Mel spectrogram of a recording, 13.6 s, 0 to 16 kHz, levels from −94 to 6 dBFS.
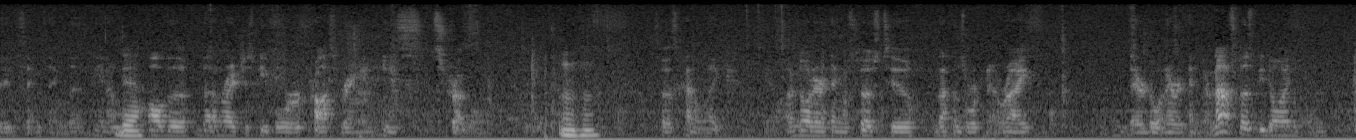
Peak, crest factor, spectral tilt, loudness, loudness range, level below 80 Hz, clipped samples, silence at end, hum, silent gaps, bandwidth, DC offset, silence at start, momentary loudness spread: -18 dBFS; 24 dB; -5 dB/octave; -41 LUFS; 3 LU; -66 dBFS; under 0.1%; 0 s; none; none; 15 kHz; 0.5%; 0 s; 16 LU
